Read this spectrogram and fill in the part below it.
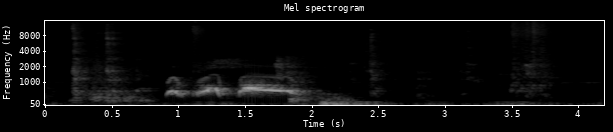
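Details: Spotted dove (Spilopelia chinensis) fighting call, used as a lure to bring other doves down: a few low, hoarse coos rising and falling over about two seconds, with faint clicks and room noise.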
